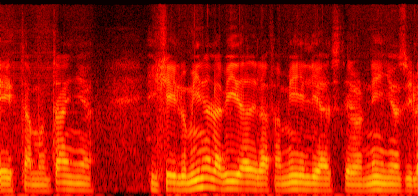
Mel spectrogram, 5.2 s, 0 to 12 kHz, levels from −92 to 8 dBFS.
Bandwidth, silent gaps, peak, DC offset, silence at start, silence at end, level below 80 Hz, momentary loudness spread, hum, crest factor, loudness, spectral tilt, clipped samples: 11.5 kHz; none; -16 dBFS; under 0.1%; 0 s; 0 s; -70 dBFS; 12 LU; none; 14 dB; -29 LUFS; -5.5 dB/octave; under 0.1%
